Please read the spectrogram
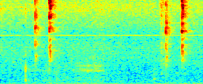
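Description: Near silence with a few faint computer mouse clicks: two within the first half second and two near the end.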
